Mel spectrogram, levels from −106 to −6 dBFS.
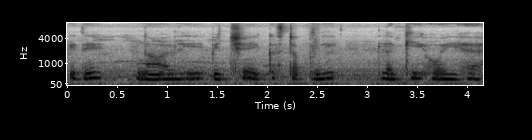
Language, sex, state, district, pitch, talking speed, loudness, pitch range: Punjabi, female, Punjab, Pathankot, 210 Hz, 130 wpm, -14 LUFS, 200-220 Hz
